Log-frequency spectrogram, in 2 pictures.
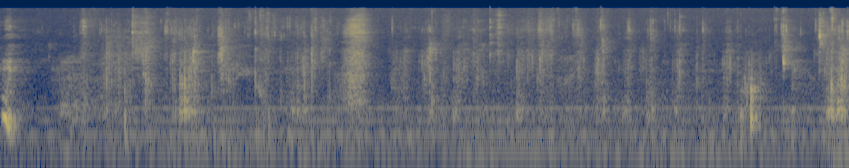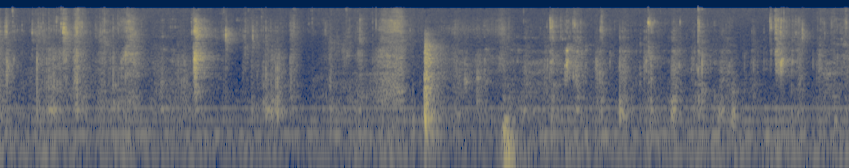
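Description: Close-up mouth sounds of eating sauce-coated corn on the cob: wet chewing and lip-smacking, with many short clicks and smacks scattered irregularly throughout.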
